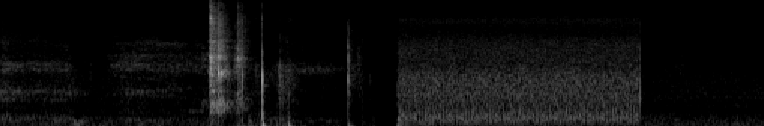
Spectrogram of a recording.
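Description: A quick cluster of sharp clicks and knocks about two seconds in: the camera being handled and set against the telescope eyepiece. After a brief dead gap comes a steady hiss for about two seconds that cuts off suddenly.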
